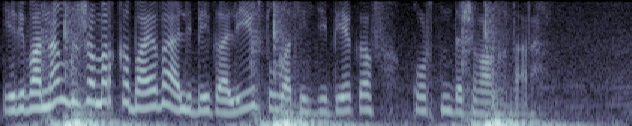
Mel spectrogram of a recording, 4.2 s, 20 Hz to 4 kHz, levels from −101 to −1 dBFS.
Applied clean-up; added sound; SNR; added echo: none; Slam; -4 dB; none.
